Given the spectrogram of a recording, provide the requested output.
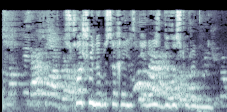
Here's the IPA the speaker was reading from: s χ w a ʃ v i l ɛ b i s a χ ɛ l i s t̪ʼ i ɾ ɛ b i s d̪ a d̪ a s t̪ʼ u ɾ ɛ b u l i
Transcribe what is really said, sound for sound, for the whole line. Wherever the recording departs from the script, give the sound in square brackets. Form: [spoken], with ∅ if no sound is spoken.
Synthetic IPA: s χ w a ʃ [w] i l ɛ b i s a χ ɛ l i s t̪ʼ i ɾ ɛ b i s d̪ a d̪ a s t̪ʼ u ɾ ɛ b u l i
